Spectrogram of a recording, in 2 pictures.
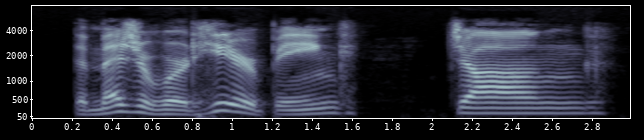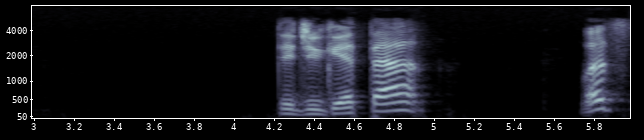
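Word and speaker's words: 张: The first measure word we will learn is zhang. Zhang is the measure word for something flat, such as a bed, a photo, or a paper. It is pronounced with a high level tone, like zhang.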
